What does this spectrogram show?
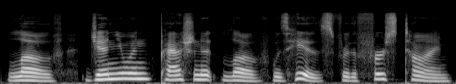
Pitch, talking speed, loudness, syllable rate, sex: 195 Hz, 130 wpm, -16 LUFS, 3.7 syllables/s, female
